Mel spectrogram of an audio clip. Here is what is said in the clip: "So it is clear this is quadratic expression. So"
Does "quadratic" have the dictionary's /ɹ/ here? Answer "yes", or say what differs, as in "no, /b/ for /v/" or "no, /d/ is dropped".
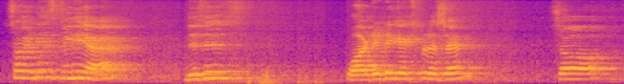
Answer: no, /ɹ/ is dropped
